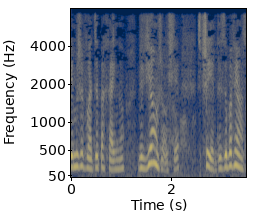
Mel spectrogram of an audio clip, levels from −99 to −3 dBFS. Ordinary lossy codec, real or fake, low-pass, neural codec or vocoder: none; real; 7.2 kHz; none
